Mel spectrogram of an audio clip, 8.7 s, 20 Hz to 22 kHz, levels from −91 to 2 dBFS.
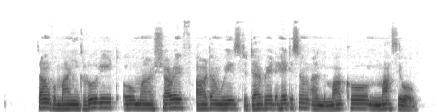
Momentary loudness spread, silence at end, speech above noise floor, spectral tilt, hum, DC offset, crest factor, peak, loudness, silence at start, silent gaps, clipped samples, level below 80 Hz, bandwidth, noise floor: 6 LU; 0.4 s; 64 dB; -8 dB/octave; none; under 0.1%; 16 dB; -8 dBFS; -24 LUFS; 0.75 s; none; under 0.1%; -52 dBFS; 9 kHz; -87 dBFS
